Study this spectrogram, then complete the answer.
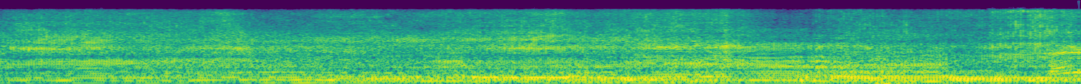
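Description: Junior speedway motorcycles racing at Rosebank Speedway, a loud continuous engine roar with rising and falling revs as bikes circle the track, steady and dense without talking.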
